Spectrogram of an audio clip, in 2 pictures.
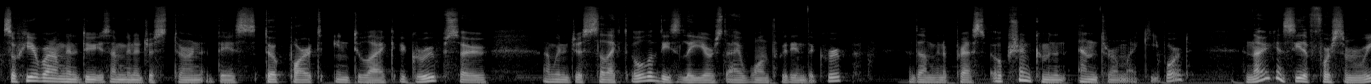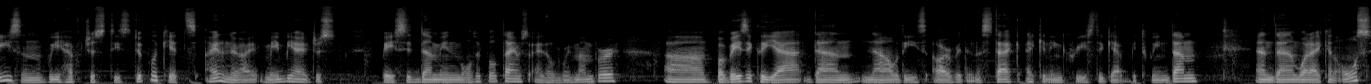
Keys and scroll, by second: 2.7 shift+super+4, 3.6 Escape, 4.9 super+BackSpace, 10.8 alt+super+Return, 15.6 BackSpace, 24.4 shift+Up, 24.9 shift+Down, 25.5 shift+Up.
